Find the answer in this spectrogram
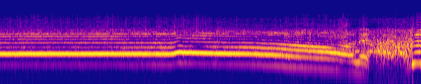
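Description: A male radio football commentator's long, drawn-out shout of "gol" for a goal, held on one loud note. It lifts slightly about two and a half seconds in, then slides down in pitch and breaks off a little before the end.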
